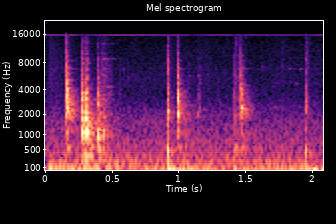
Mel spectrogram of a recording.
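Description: Kitchen clatter: a handful of irregular sharp clicks and knocks of dishes and kitchenware being handled, one of them a plate set down on a table.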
